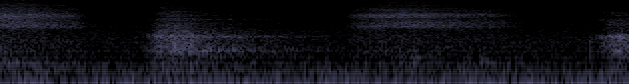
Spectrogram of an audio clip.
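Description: Slow, deliberate breathing: sharp, hissy inhales through the nose alternate with softer, breathier exhales through the mouth, about two full cycles with no talking.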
